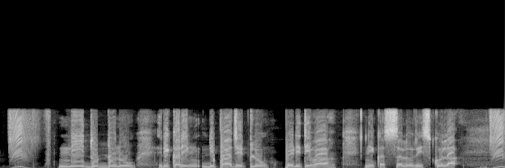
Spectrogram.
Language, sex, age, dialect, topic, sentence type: Telugu, male, 18-24, Southern, banking, statement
